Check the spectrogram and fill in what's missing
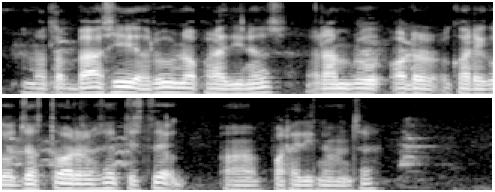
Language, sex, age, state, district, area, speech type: Nepali, male, 45-60, West Bengal, Darjeeling, rural, spontaneous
